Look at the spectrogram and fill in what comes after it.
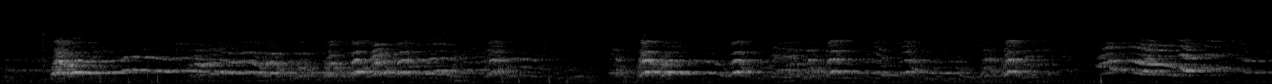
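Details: Dogs at midnight reacting to abnormal sounds: drawn-out howls and yelping barks in mid-pitched wavering bursts, in three main bouts with short pauses, several voices overlapping.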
